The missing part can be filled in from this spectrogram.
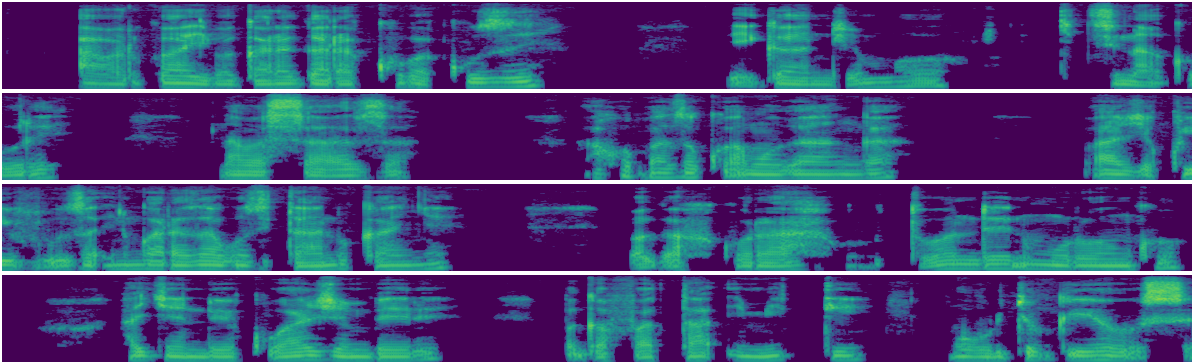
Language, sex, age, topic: Kinyarwanda, male, 18-24, health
